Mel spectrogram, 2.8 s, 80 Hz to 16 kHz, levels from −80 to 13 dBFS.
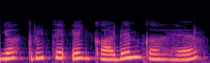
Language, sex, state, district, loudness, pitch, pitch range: Hindi, female, Jharkhand, Garhwa, -13 LUFS, 290 Hz, 255-310 Hz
